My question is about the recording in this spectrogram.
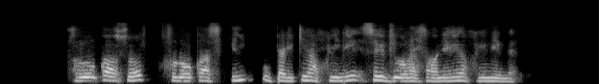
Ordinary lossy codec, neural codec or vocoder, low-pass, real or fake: MP3, 48 kbps; codec, 16 kHz, 1 kbps, FreqCodec, smaller model; 7.2 kHz; fake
